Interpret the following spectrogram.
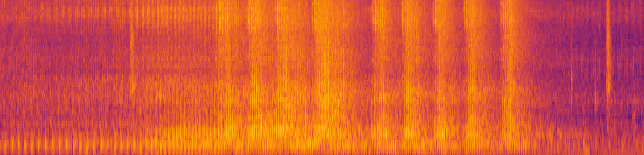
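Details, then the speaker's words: Fully rebuilt motorcycle engine with custom capsule exhaust, electric start: cranks with an even chug, catches and revs cleanly to a deep steady exhaust note, then settles smoothly; normal start and rev. "nah mesin dari angal modified itu reel total ya jadi halus kali electric start aman"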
